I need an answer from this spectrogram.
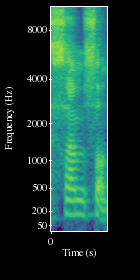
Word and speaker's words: Samson: This is a Samson, not like the TV company. It's spelled Samson, and it is it is the beginner's podcaster's recommendation.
